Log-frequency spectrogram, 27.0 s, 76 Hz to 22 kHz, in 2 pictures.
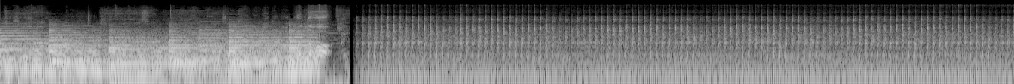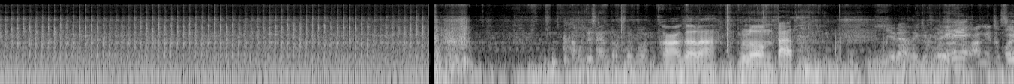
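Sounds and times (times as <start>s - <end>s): boat engine knocking: 4.7s - 19.2s.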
